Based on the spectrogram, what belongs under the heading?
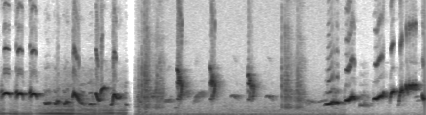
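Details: Lure song of a white-rumped shama, meant to get other shamas singing back: varied rich whistles mixed with harsh, rasping notes and quick slurred phrases, with a brief silent gap midway.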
